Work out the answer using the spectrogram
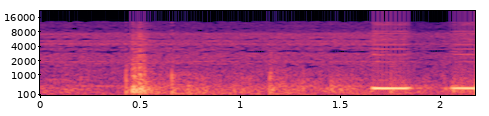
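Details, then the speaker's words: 2018 TVS Ntorq 125cc scooter with 3-year-old battery, sudden no-start: faint click then two short beeps, no starter cranking, battery icon shown; weak battery, later replaced. "Yes, ये sign है battery low का."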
